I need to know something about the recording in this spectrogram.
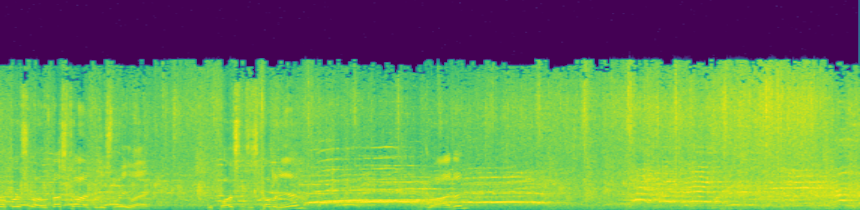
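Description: A swimmer splashes steadily through the water.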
